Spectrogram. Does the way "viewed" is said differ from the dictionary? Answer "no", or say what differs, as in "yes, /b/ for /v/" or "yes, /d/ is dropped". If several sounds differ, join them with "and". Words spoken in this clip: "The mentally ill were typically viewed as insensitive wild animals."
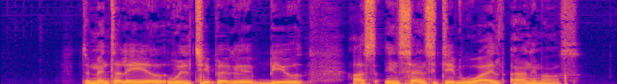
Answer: yes, /b/ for /v/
